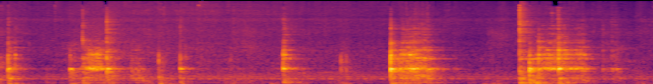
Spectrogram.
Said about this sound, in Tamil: நம்ம இந்த திராட்சை, காஞ்ச திராட்சை சேர்த்து வறுத்துக்கலாம்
